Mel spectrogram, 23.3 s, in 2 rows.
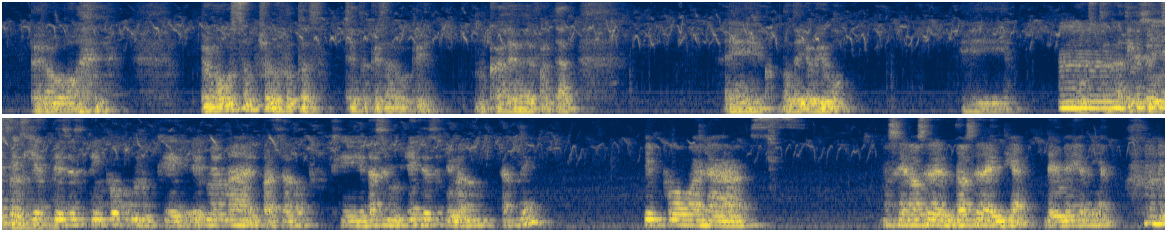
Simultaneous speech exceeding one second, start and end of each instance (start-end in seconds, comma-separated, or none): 10.7-12.2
